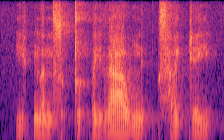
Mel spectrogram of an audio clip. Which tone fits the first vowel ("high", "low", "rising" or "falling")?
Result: rising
